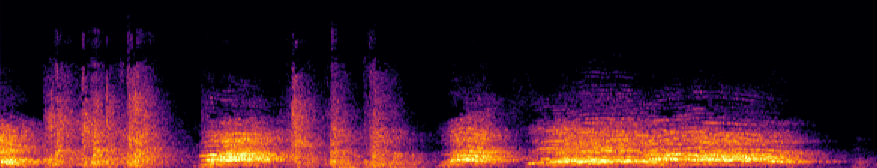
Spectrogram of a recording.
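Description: Primary school children in a classroom doing a rhythmic clap-and-chant routine, bursts of clapping alternating with loud unison shouting from the group.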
